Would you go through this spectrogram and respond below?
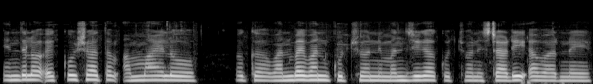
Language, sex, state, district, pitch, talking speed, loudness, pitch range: Telugu, female, Andhra Pradesh, Annamaya, 190 Hz, 140 wpm, -15 LUFS, 185-200 Hz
